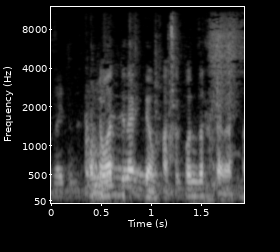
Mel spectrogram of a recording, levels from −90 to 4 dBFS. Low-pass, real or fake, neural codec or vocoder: 10.8 kHz; real; none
